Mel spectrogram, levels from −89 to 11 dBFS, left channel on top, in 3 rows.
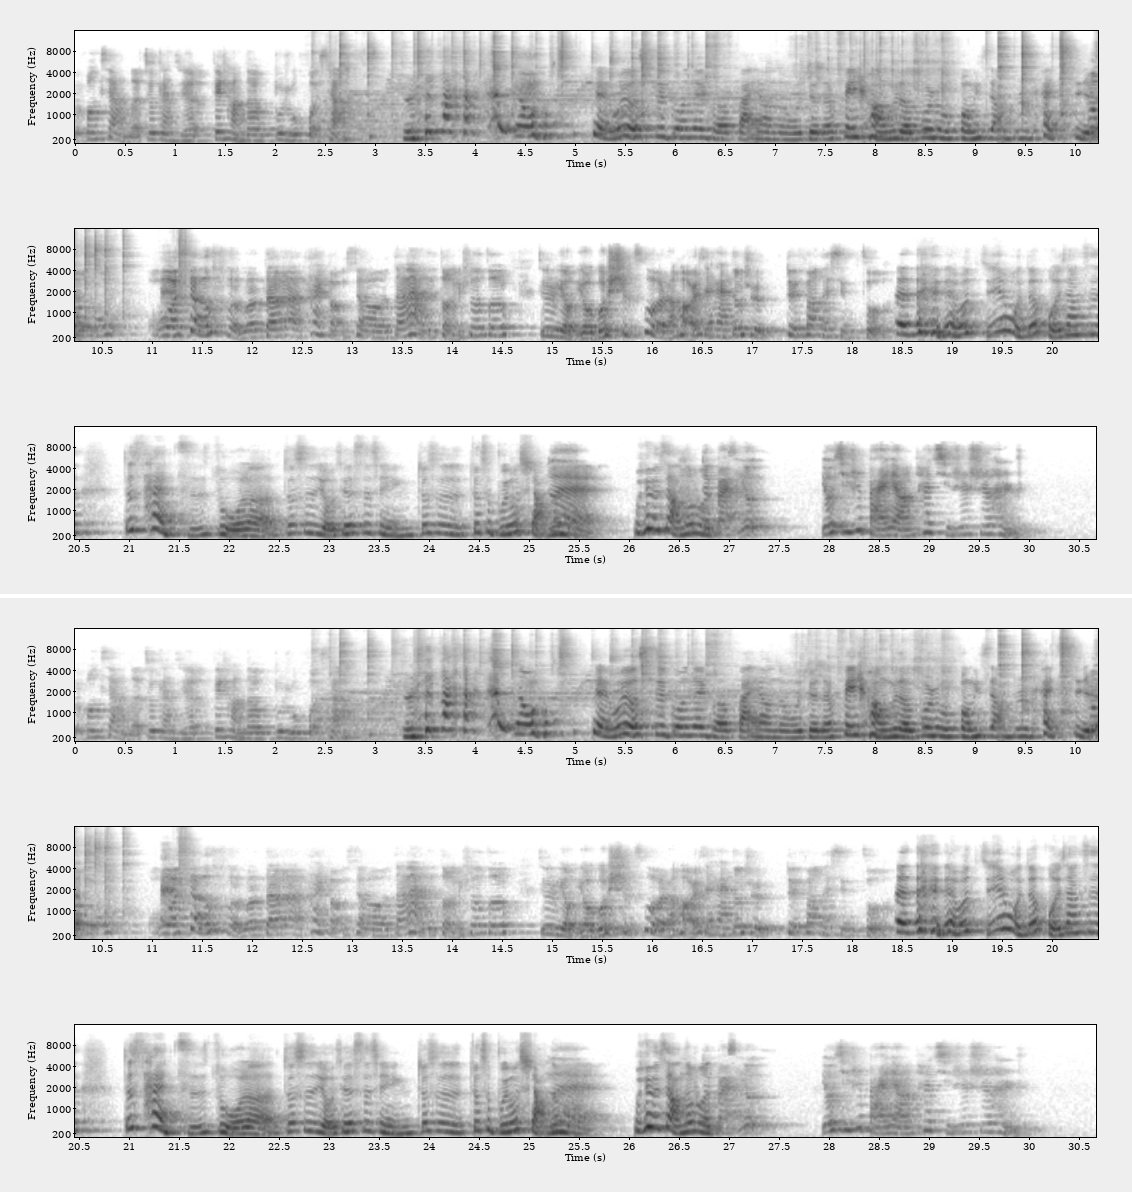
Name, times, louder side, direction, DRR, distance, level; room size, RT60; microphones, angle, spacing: voice 1, 0.0-2.9 4.4-4.7 6.2-6.3 10.1-10.7 11.0-18.4 25.2-25.7 26.7-27.4 27.9-29.9, left 4 dB, 45° left, 0.4 m, -32 dB
sound 1, 2.3-8.7, right 1 dB, 5° right, 2.4 m, -46 dB
sound 2, 2.4-6.6 7.2-8.8 9.1-10.7 11.1-11.3, left 4 dB, 30° left, 1.0 m, -37 dB
voice 2, 3.3-4.9 5.2-10.3 11.1-11.2 18.4-20.7 20.9-25.5 26.1-26.9, right 3 dB, 25° right, 0.4 m, -22 dB
7.2 x 2.6 x 5.3 m
head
